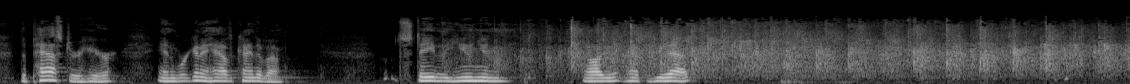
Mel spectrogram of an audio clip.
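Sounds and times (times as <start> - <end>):
speech: 0.2 - 3.0, 3.8 - 7.1
audience applauding: 4.3 - 11.2.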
